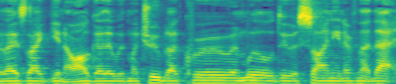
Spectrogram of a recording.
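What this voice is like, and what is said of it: British accent, no American twang. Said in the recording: “I have kept my accent ... you don't have any kind of US twang”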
